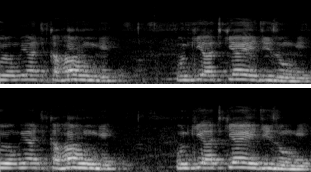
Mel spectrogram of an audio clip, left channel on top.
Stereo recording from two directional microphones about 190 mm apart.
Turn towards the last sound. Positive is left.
turn(degrees=-15)  # may be behind; listen again after turning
